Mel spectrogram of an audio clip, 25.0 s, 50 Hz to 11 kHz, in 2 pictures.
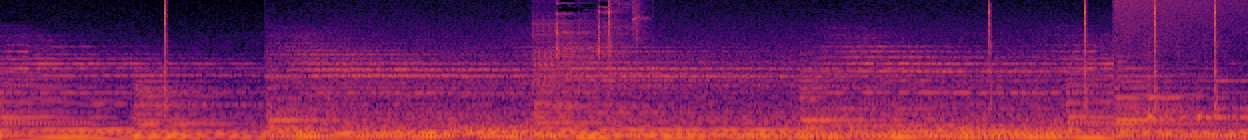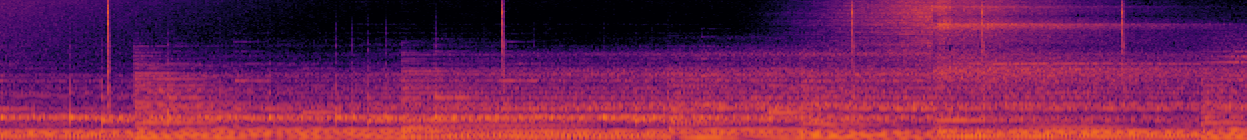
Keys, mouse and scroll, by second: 6.1 click, 9.9 click, 17.5 click, 20.1 z, 20.7 space, 21.1 click.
